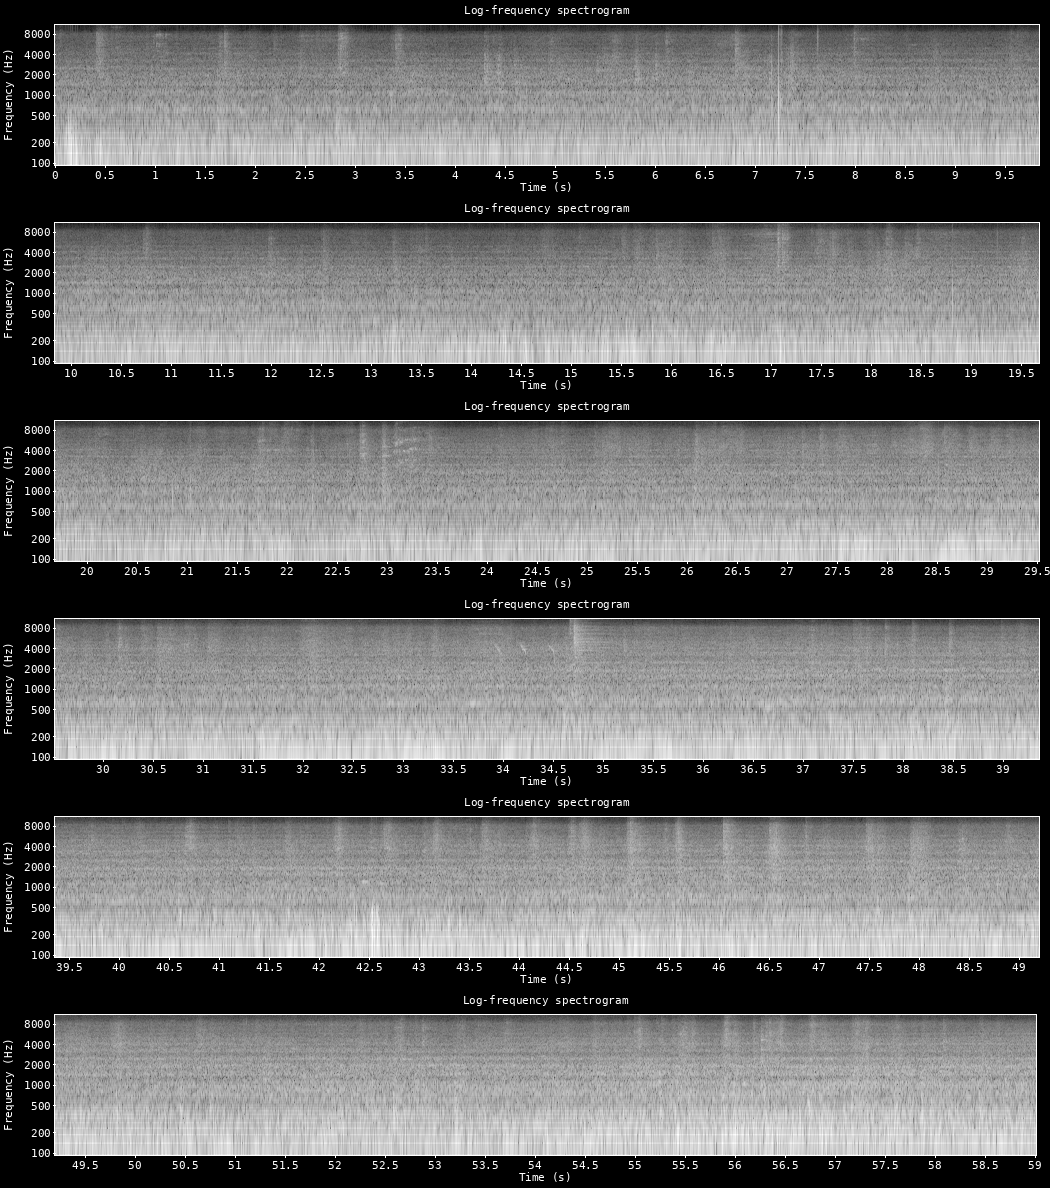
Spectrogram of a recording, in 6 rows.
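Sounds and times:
freight train wheels rumbling: 0.0s - 59.0s
wheels clicking over rail joints: 0.1s - 9.0s, 10.4s - 59.0s.

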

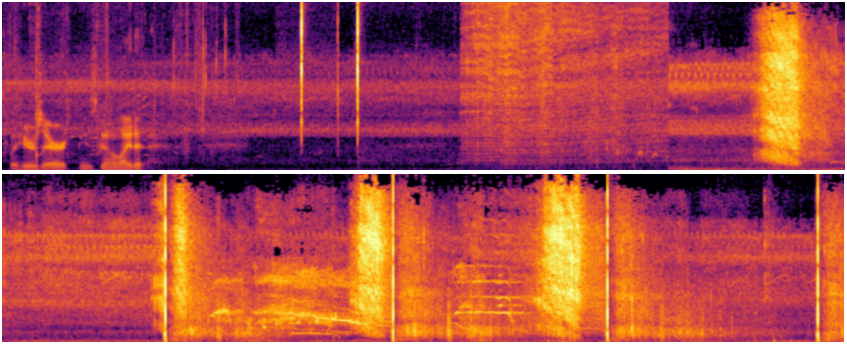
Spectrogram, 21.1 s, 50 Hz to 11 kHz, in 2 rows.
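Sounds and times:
rocket bursts popping: 5.7s - 21.0s
bottle rocket whoosh: 9.4s - 10.8s, 12.4s - 18.5s.

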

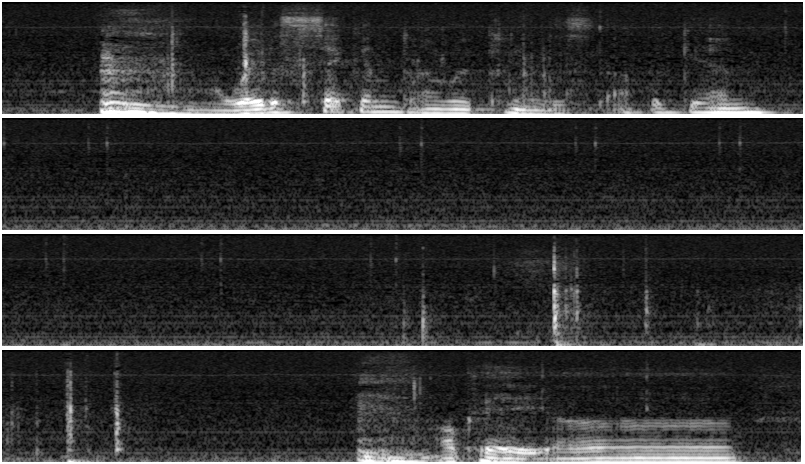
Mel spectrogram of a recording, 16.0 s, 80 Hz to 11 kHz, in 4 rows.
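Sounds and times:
low electrical hum: 0.0s - 16.0s
keyboard and mouse clicks: 2.5s - 3.1s, 9.8s - 10.2s.

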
